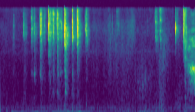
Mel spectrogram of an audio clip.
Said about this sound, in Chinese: 什么噼里啪啦的敲键盘？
